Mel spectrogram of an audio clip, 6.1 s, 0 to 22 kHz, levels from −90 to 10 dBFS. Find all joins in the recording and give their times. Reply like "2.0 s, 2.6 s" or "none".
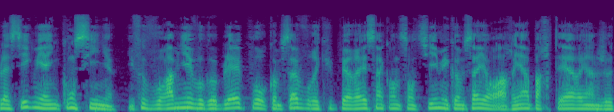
1.4 s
